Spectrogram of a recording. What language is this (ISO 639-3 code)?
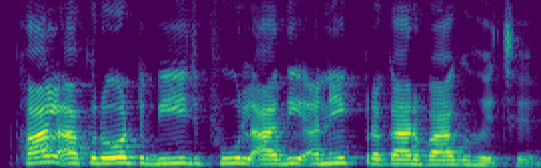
mai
